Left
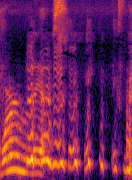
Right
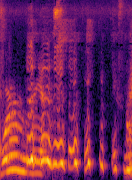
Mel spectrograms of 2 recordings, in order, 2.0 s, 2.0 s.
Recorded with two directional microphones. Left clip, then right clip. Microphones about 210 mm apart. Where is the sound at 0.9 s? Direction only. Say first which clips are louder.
Right 3 dB; 5° right (ahead or behind).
